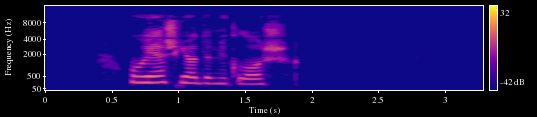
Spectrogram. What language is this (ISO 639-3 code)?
chm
